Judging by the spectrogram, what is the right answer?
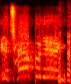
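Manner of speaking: mock excited shriek, very high. Retelling seeing a light beam above the car: retelling an excited scream. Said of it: "He's screaming".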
